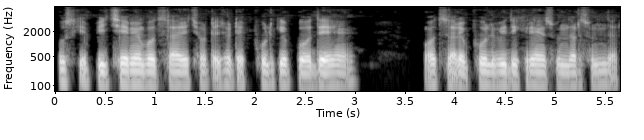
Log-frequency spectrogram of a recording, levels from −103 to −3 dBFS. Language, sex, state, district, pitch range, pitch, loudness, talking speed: Hindi, male, Uttar Pradesh, Hamirpur, 105-115 Hz, 110 Hz, -19 LUFS, 190 wpm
